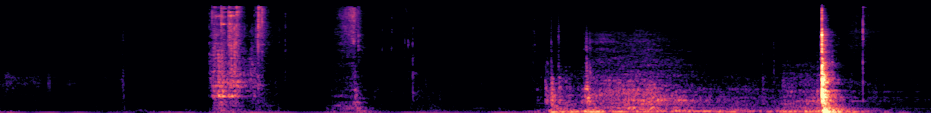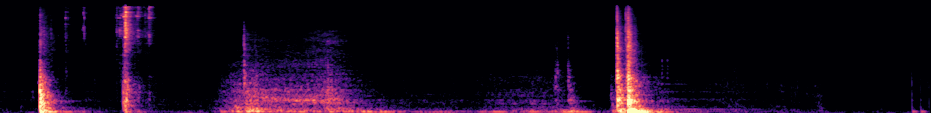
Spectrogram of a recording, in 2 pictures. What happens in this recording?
i opened the drawer of the desk and placed my keys and AirPods inside. after that i closed the drawer again.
